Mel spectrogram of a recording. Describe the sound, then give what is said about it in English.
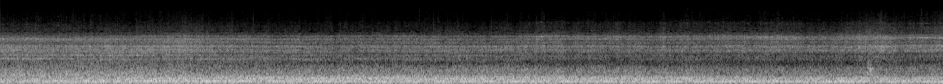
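An airplane lands smoothly and taxis on a runway. Its engines give a loud, steady roar with a dense low rumble and a thin high whine that holds constant throughout. “And a smooth landing it is. The aircraft is on the ground and is taxiing over Victory Field's golden runway toward its position at the Port of Glory.”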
